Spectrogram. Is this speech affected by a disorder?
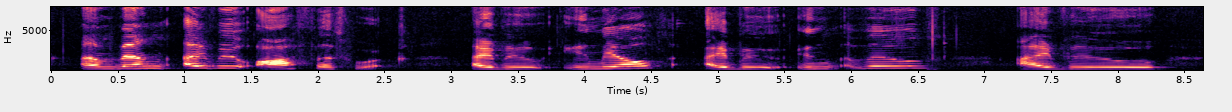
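Yes: cerebral palsy; diagnosed around age one.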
